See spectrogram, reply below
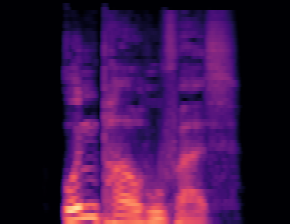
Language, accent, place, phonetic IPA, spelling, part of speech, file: German, Germany, Berlin, [ˈʊnpaːɐ̯ˌhuːfɐs], Unpaarhufers, noun, De-Unpaarhufers.ogg
- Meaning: genitive of Unpaarhufer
